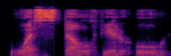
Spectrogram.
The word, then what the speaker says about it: واستغفره: Вастагфирху. Здесь сразу же переходим на син. Васля не читается.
